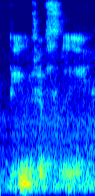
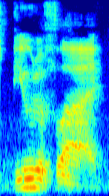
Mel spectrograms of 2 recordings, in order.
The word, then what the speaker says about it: Beautifly: Beautifully. Why do I keep saying that? It's Beautifly.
